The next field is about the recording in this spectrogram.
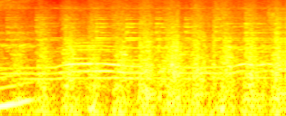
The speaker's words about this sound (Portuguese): Comboios e locomotivas acertaste.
